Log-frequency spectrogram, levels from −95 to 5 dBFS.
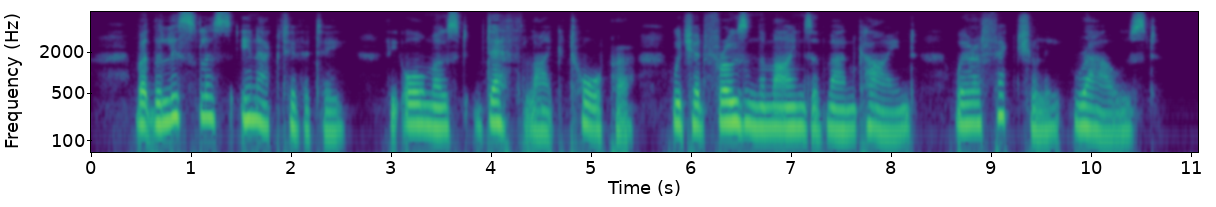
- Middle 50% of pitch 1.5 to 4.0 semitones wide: Yes, average, 3.5 semitones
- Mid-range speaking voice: Yes, medium, 160 Hz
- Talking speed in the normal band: No, slow, 100 wpm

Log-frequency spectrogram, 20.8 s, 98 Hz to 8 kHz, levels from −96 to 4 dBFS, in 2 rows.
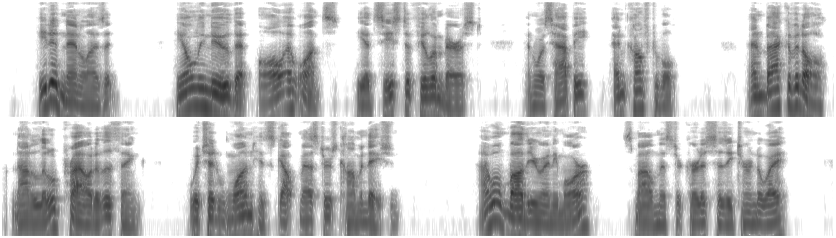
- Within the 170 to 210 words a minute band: No, average, 155 wpm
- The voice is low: Yes, very low, 90 Hz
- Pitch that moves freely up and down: Yes, wide, 5.9 semitones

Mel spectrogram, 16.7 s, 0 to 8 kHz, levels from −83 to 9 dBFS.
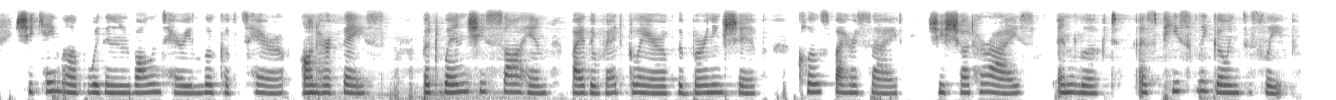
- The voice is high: Yes, high, 230 Hz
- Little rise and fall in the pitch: Yes, narrow, 1.6 semitones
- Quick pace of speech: No, average, 145 wpm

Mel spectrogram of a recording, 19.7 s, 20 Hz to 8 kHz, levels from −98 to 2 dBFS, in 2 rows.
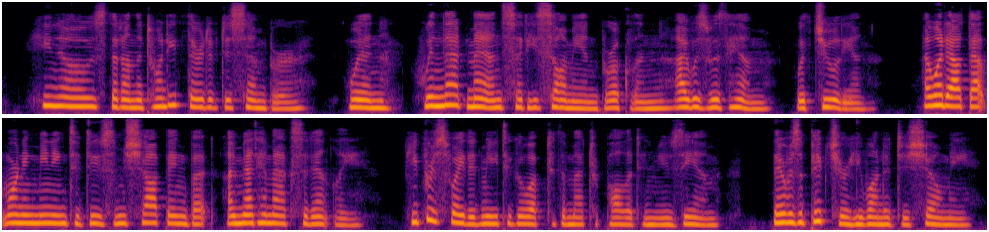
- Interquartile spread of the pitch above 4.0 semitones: No, average, 3.1 semitones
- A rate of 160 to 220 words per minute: Yes, average, 180 wpm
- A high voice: Yes, high, 200 Hz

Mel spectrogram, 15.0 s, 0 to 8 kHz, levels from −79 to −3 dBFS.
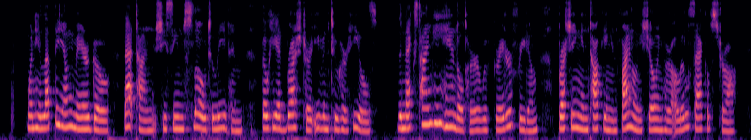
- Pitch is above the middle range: Yes, very high, 250 Hz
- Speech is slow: No, average, 180 wpm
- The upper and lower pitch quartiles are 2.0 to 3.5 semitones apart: Yes, average, 2.9 semitones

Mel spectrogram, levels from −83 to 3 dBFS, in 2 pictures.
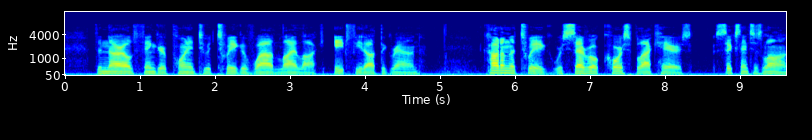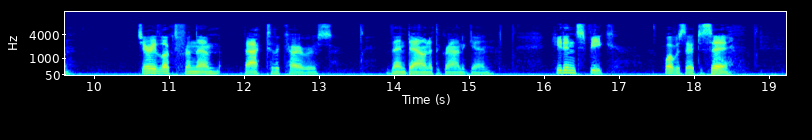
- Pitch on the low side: Yes, low, 100 Hz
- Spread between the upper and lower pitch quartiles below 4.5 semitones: Yes, average, 3.3 semitones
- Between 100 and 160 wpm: Yes, average, 155 wpm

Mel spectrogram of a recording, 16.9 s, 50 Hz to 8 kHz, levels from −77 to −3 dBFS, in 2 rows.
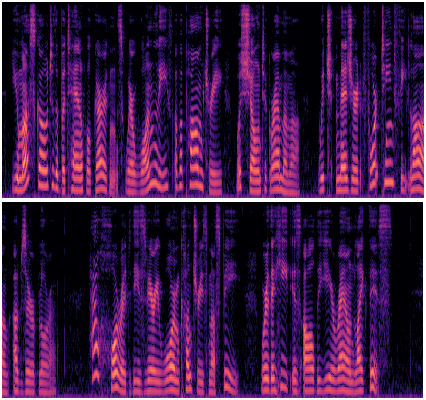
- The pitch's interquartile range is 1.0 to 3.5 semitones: No, average, 4.8 semitones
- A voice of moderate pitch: Yes, medium, 170 Hz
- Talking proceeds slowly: No, average, 155 wpm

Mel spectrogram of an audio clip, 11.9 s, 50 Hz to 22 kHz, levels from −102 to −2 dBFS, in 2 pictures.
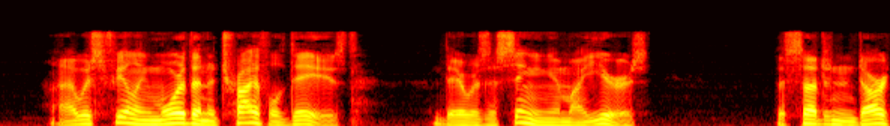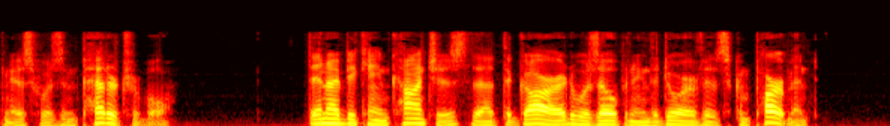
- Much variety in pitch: Yes, wide, 5.8 semitones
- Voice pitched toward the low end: Yes, low, 115 Hz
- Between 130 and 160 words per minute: No, average, 170 wpm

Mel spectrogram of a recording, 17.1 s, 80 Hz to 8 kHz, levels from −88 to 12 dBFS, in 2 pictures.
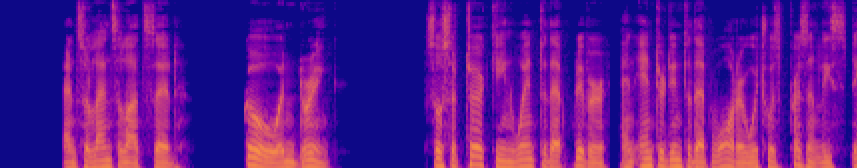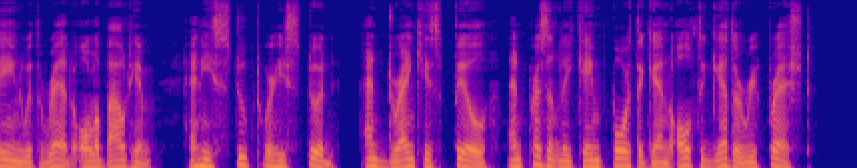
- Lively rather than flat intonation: No, average, 3.9 semitones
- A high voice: No, low, 110 Hz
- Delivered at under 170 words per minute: Yes, average, 155 wpm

